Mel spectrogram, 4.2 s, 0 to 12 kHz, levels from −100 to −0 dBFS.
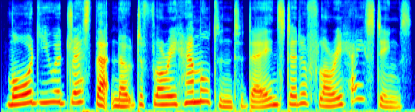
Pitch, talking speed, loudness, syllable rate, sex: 245 Hz, 190 wpm, -19 LUFS, 5.7 syllables/s, female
